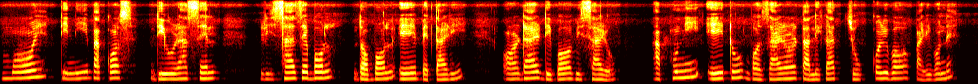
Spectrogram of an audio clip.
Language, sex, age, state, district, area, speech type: Assamese, female, 45-60, Assam, Jorhat, urban, read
